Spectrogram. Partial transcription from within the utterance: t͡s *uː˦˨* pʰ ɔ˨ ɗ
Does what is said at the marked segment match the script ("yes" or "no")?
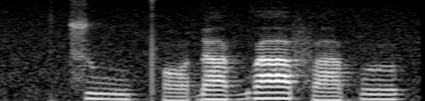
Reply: yes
